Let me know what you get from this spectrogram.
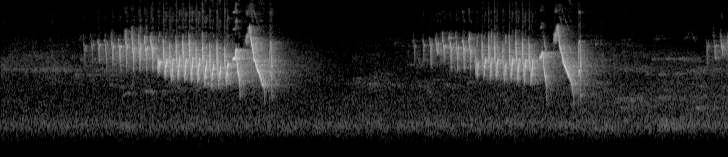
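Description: A songbird sings the same song twice, a few seconds apart. Each song is a quickening trill of rapid notes that grows louder and steps lower in pitch, ending in two sharp downward-sliding notes. A faint, steady background noise runs underneath.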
